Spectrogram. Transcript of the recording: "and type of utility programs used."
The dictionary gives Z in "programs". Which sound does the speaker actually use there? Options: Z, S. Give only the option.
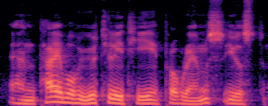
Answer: S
